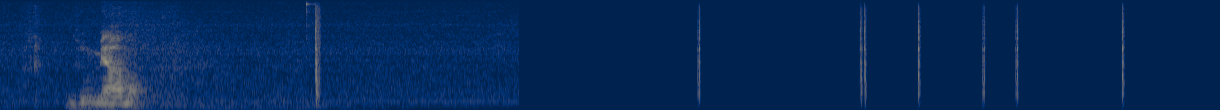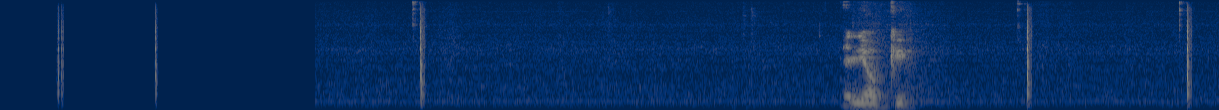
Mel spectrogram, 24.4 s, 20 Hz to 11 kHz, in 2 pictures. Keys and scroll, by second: 19.6 super+-.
